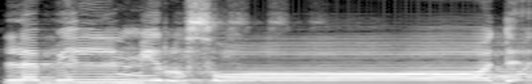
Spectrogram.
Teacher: را کو ہم پر نہیں کریں گے کیونکہ را ساکن سے پہلے زیر آ رہی ہے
